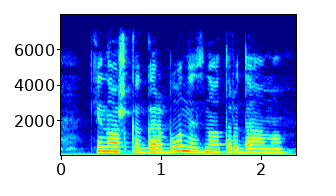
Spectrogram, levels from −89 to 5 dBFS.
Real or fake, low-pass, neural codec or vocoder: fake; 7.2 kHz; codec, 16 kHz, 8 kbps, FreqCodec, larger model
